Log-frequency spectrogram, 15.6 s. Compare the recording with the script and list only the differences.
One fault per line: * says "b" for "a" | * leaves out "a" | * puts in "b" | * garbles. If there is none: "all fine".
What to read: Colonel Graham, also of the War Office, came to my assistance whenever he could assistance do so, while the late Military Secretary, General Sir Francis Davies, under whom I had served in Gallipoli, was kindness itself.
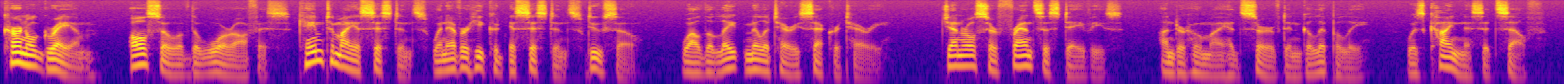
all fine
